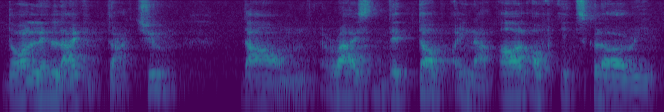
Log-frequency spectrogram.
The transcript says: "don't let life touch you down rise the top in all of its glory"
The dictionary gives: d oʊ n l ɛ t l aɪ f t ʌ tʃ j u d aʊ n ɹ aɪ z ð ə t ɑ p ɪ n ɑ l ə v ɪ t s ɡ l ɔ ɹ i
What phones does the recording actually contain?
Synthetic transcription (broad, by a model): d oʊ n l ɛ t l aɪ f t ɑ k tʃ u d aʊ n ɹ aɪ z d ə t ɑ p ɪ n ɑ l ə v ɪ t s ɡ l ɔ ɹ i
